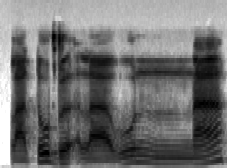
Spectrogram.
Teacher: bak sukun bacaan kolkolah dibaca memantul ditampakkan pantulannya · Nun tasdid dibaca runnah atau mendengung ditahan 2 harokat.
